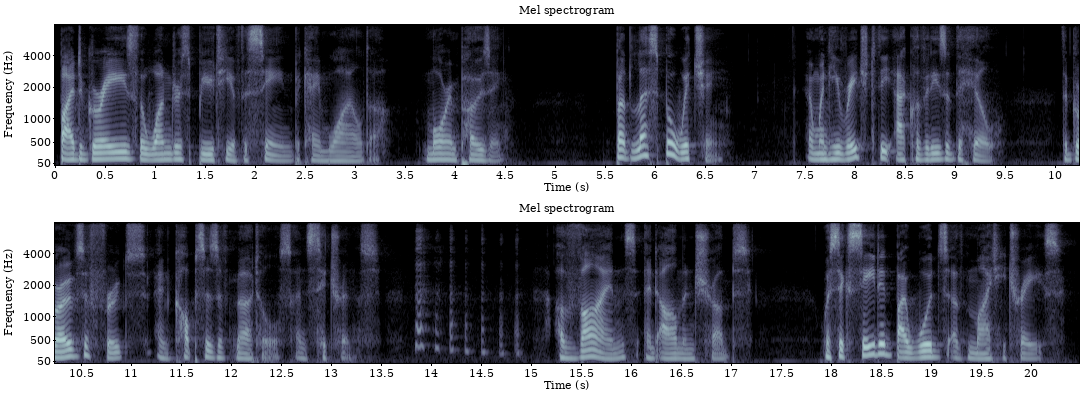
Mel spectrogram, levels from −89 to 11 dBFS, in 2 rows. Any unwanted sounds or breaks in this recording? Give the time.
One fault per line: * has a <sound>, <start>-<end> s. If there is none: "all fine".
* has a laugh, 13.8-14.9 s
